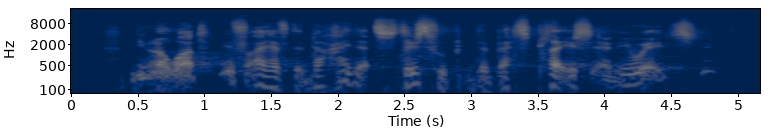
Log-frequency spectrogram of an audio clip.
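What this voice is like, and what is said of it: Emotional, moved voice. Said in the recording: “I'm a little bit emotional”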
